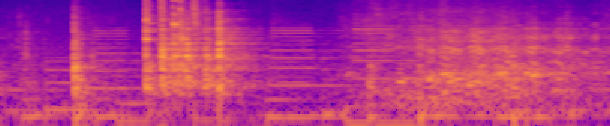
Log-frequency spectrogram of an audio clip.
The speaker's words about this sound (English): Mix the yolk and the chocolate. Add the butter. And now for the fun, whisking.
